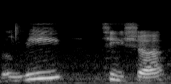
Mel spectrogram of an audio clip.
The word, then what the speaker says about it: Leticia: It's really pronounced as Lee Tisha, but I don't mind.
